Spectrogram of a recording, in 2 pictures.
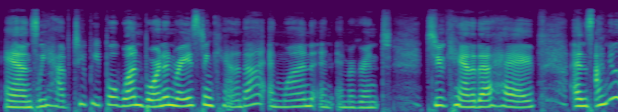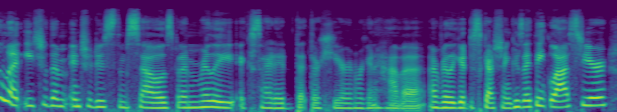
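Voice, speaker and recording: A woman from the United States co-hosting a casual podcast, playful and quick to laugh. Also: mid-range voice, dry recording, clean studio sound. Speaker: podcast co-host.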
